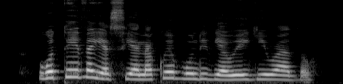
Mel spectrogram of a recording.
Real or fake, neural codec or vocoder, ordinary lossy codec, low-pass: real; none; none; none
